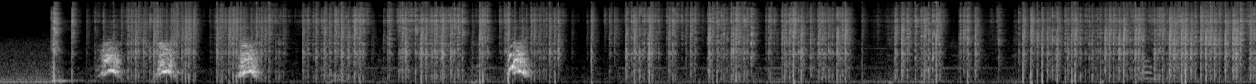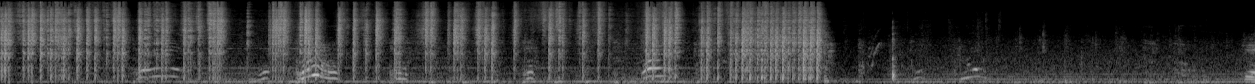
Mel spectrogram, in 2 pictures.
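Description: A MIG welder with a wire feed laying a bead, an uneven crackling and spattering buzz in short and long bursts for about twenty seconds before cutting off abruptly. Someone talks now and then over it.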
